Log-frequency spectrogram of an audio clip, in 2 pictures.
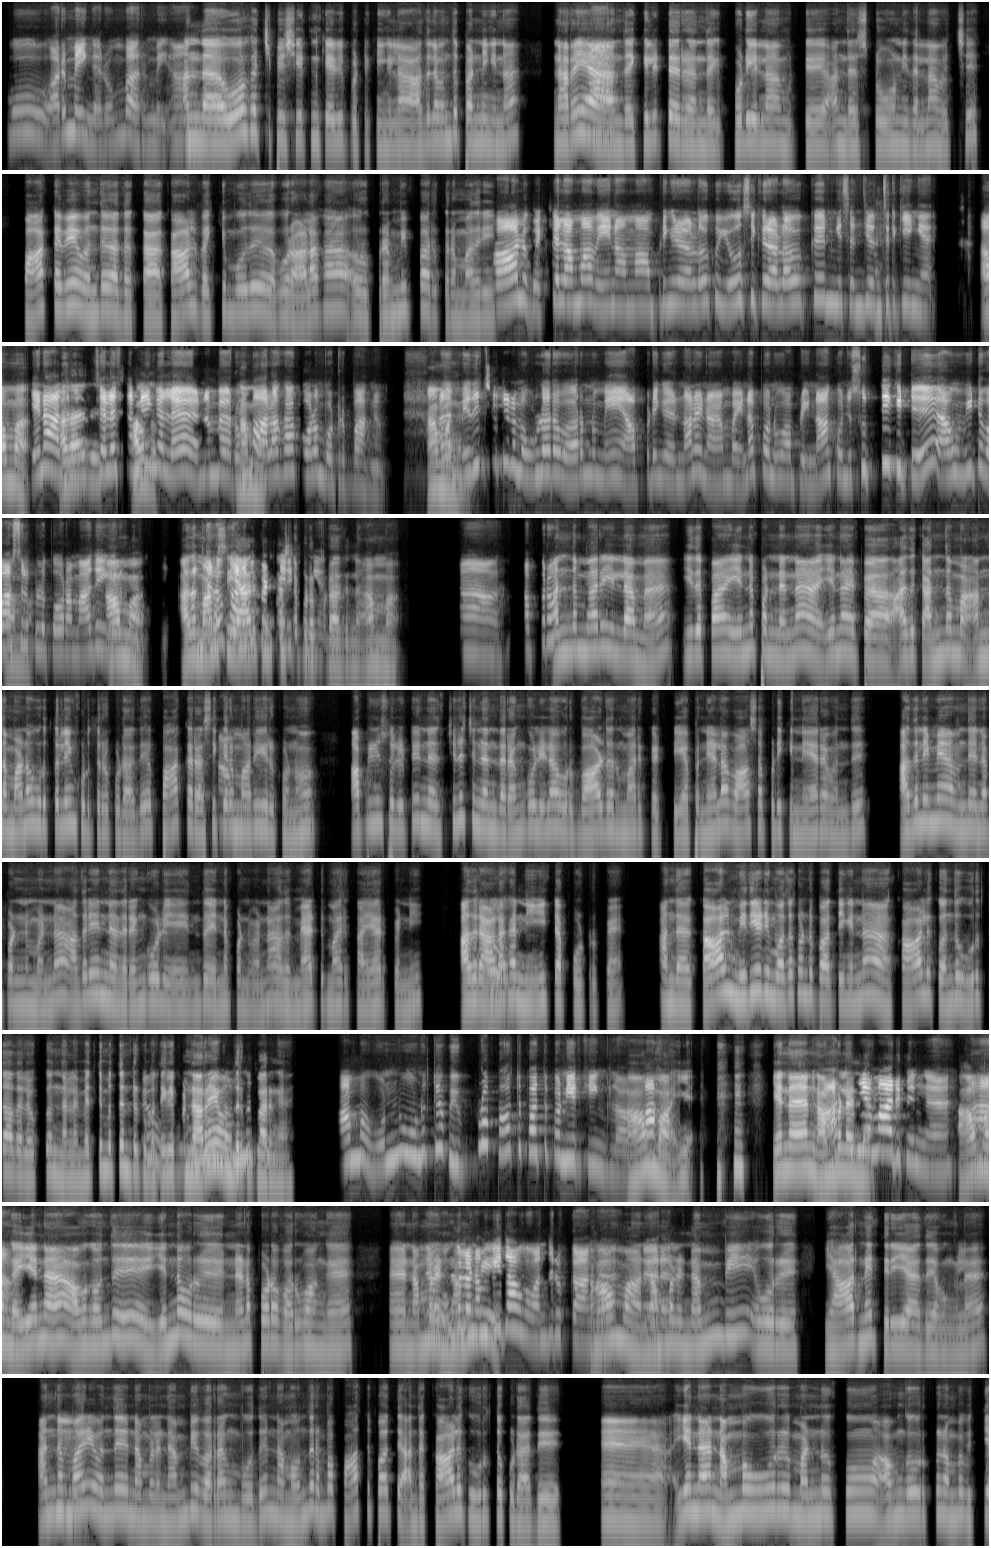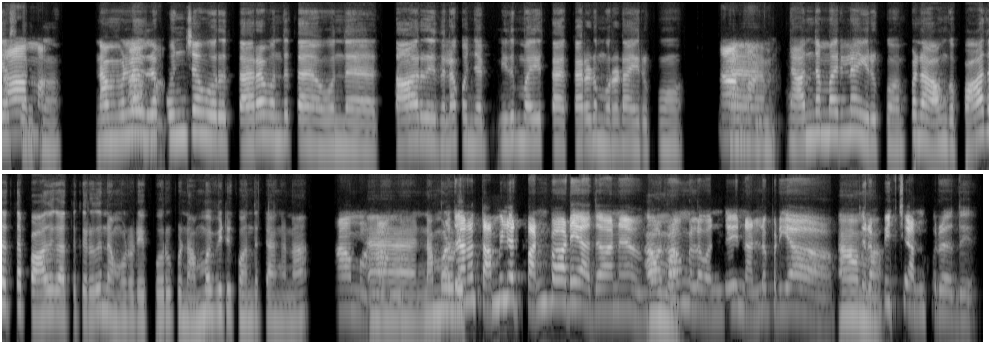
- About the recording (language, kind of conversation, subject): Tamil, podcast, புதியவர்கள் ஊருக்கு வந்தால் அவர்களை வரவேற்க எளிய நடைமுறைகள் என்னென்ன?
- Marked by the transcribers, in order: other background noise; chuckle; other noise; surprised: "ஒண்ணு ஒன்னத்தையும், ஆமா ஒண்ணு ஒன்னத்தையும் இவ் இவ்ளோ பார்த்து, பார்த்து பண்ணியிருக்கீங்களா, அப்பா!"; chuckle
